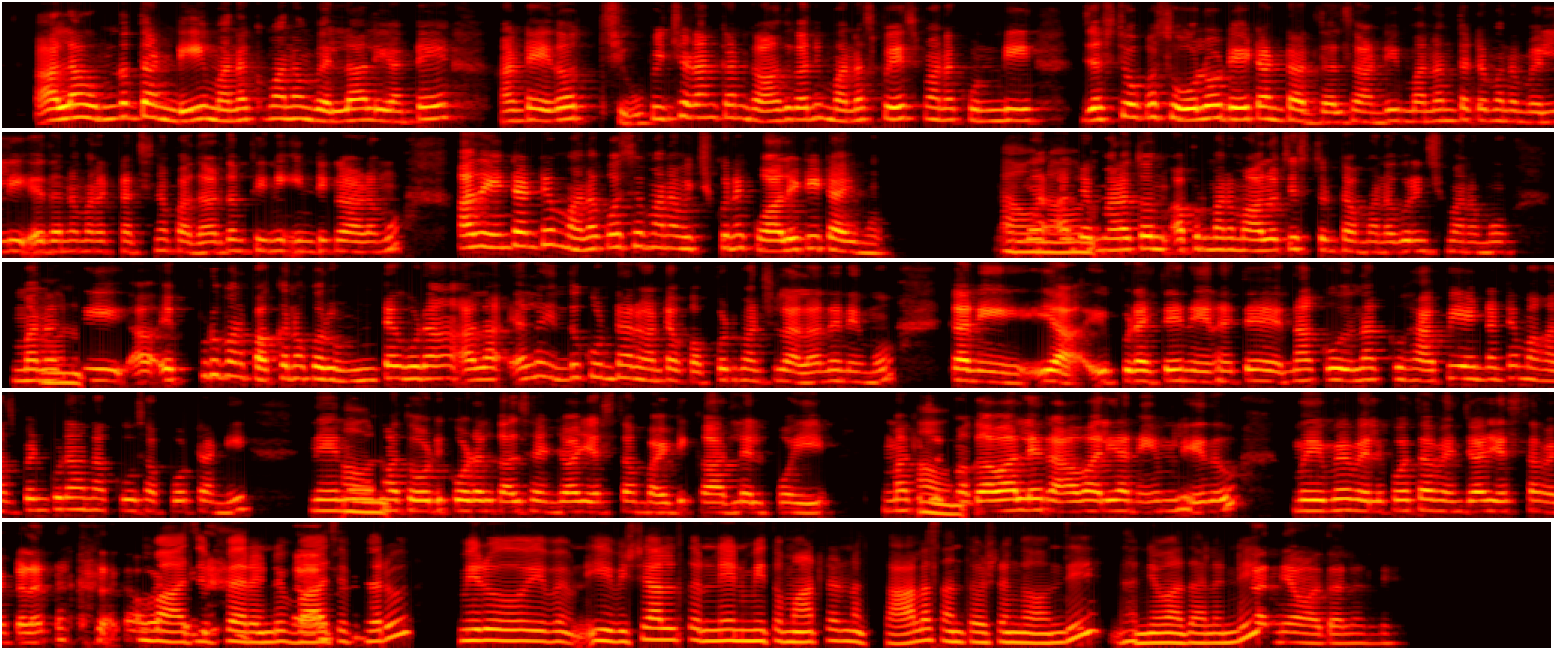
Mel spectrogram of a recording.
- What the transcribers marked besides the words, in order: other background noise; in English: "స్పేస్"; in English: "జస్ట్"; in English: "సోలో"; in English: "క్వాలిటీ"; in English: "హ్యాపీ"; in English: "హస్బెండ్"; in English: "ఎంజాయ్"; in English: "ఎంజాయ్"; chuckle
- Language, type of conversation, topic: Telugu, podcast, టాక్సీ లేదా ఆటో డ్రైవర్‌తో మీకు ఏమైనా సమస్య ఎదురయ్యిందా?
